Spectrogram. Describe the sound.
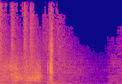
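Mortar fire in a video game: a single sharp, booming blast lands near the middle over a steady low rumble that fades a little afterward.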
